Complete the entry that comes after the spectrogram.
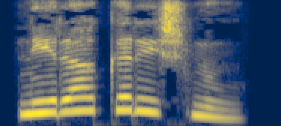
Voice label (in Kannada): "ನಿರಾಕರಿಷ್ಣು", Kannada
